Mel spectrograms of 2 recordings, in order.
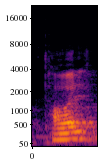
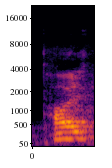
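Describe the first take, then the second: No difference in how they are said.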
